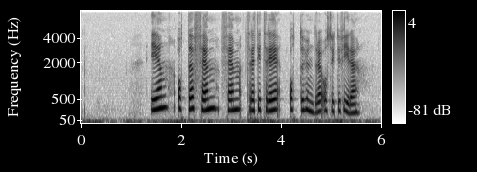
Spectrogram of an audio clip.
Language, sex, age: Norwegian, female, 35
